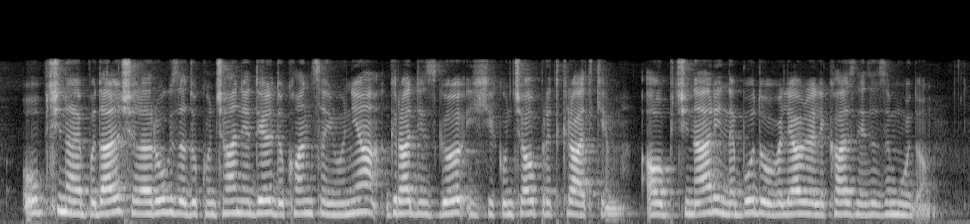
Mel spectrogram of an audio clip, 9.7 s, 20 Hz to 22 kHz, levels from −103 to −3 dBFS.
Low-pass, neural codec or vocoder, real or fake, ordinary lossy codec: 7.2 kHz; none; real; none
